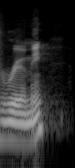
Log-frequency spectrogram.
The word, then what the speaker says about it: Roumie: I looked up how to pronounce the last name. It is Roumie, R-O-U-M-I-E, unless the website I saw it was wrong.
